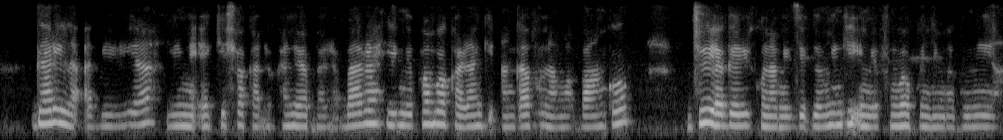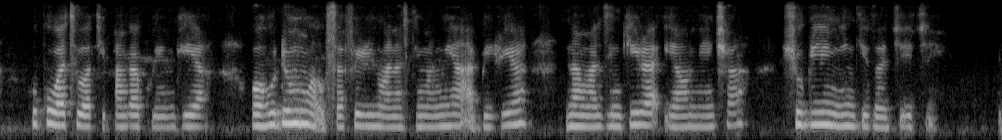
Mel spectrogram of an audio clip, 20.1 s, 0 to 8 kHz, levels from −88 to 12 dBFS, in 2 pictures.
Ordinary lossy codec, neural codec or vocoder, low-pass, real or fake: Opus, 16 kbps; vocoder, 22.05 kHz, 80 mel bands, HiFi-GAN; 7.2 kHz; fake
